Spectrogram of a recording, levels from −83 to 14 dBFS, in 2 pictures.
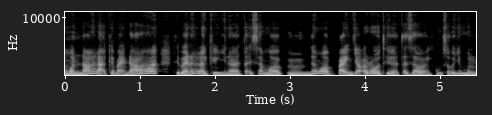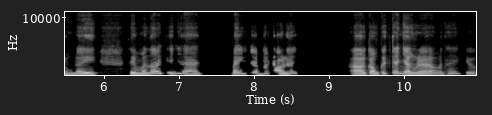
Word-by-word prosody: mình 200 -3 +4
nói 220 +12 +2
lại - - +2
cái 270 0 -6
bạn 180 - -3
đó 255 +10 +2
á, 360 - +4 0.2
thì - - 0
bạn 165 +1 +3
đó - - -2
lại 315 -12 0
kêu 235 +2 -3
như 240 -1 -4
là: 180 -4 -1
"Tại - - -8
sao 250 +6 -5
mà, 185 -8 0
ừm, 185 -1 -2
nếu 320 - -1
mà 350 - +3
bạn 190 - +3
giỏi 295 - -1
rồi 275 -7 +2
thì, 215 -2 -4
à, 190 - -4
tại 170 - -6
sao 230 -2 -1
bạn 190 - -5
không 240 0 -7
sửa 195 -2 -9
giùm 235 -7 -1
mình 185 -1 -1
luôn 200 +3 -3
đi?". 220 0 +3 0.5
Thì 235 - +7
mình 210 +1 +1
nói, 335 +6 +3
kiểu 420 - -2
như 330 - -5
là, 235 -5 0 0.4
bây 285 0 +1
giờ 210 - -2
bắt 305 - -5
đầu 210 - +4
là 200 - -1 0.7
ờ, 200 0 +5
công 225 +3 +4
kích 295 +1 -2
cá 275 - +3
nhân 240 -6 +4
rồi 195 -3 +3
á, 240 +4 +1
mình 250 -3 -7
thấy 295 +2 -9
kiểu 450 - -6
225 Hz, 300 wpm, -23 LUFS, 200-275 Hz, 0.7 s, Thì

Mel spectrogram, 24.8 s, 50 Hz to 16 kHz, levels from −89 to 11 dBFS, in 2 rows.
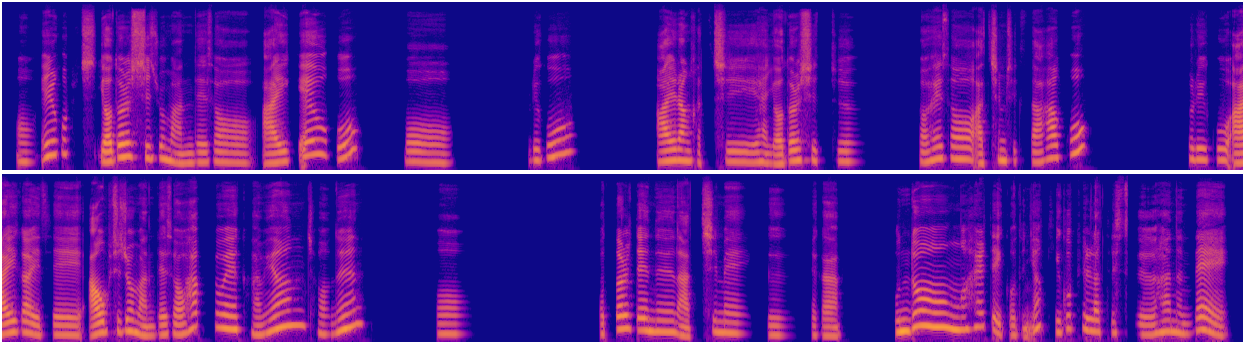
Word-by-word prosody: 어 180 -1 -7
7 295 +5 0
시 - - -4
8 245 +9 +6
시 250 -3 0
좀 230 -4 -1
안 160 -1 -3
돼서 170 -1 -4
아이 165 +3 +2
깨우고 295 - 0 0.4
뭐 170 -3 -3 0.7
그리고 265 - -3 0.8
아이랑 195 +2 +4
같이 175 0 -4
한 170 -3 -3
8 185 +7 +2
시쯤부터 185 -3 -6 0.7
해서 225 0 +1
아침 160 +5 -2
식사하고 235 - -1 1.0
그리고 210 -1 -2
아이가 190 +4 +5
이제 165 -1 -1
9 190 +5 +6
시 210 0 -4
좀 220 -3 +2
안 150 -1 -1
돼서 170 +1 0
학교에 280 - +2
가면 275 - +2
저는 250 - 0 0.7
어 175 0 -6 1.3
어떨 265 +1 +2
때는 215 -4 +1
아침에 185 +5 -2 0.2
그 155 -1 -7 0.2
제가 150 -2 -3 0.5
운동할 290 +3 +5
때 - - -3
있거든요. 170 - -4
기구 210 +6 -5
필라테스 200 -8 -4
하는데 200 -3 +1
195 Hz, 200 characters per minute, -23 LUFS, 175-245 Hz, 1.3 s, 8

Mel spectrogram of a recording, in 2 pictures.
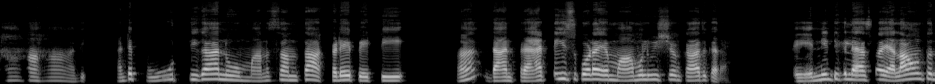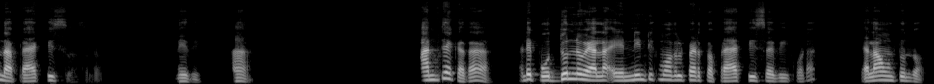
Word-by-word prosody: ఆహాహా! 175 -2 -9
అది. 135 - -18 0.3
అంటే 175 +10 -2
పూర్తిగా 225 +6 -2
నువ్వు 205 -3 -1
మనసంతా 195 +5 -1
అక్కడే 200 +4 +2
పెట్టి 175 +1 -1 0.7
ఆ! - - +3 0.3
దాని 175 0 +5
ప్రాక్టీసు 200 +10 +2
కూడా 240 0 +7
ఏం 215 - -1
మామూలు 210 +5 +1
విషయం 220 0 -3
కాదు 190 +2 +3
కదా! - - -4 0.9
ఎన్నింటికి 235 +5 0
లేస్తావు? 215 0 +4
ఎలా - - +7
ఉంటుంది 250 -3 -1
ఆ - - -21
ప్రాక్టీససలు. 165 +5 -6 0.8
నీది? - - -8 0.4
ఆ! - - -2 1.9
అంతే 210 +7 +1
కదా! - - -2 0.4
అంటే 235 - +1
పొద్దున్న 190 +8 +1
నువ్వు 225 -4 +5
ఎలా 195 +1 +1
ఎన్నింటికి 220 +4 -4
మొదలు 205 -1 -2
పెడతావు? 185 -5 -3
ప్రాక్టీసవి 165 -2 -3
కూడా. - - -15 0.6
ఎలా 190 - +2
ఉంటుందో? 170 -7 -8
195 Hz, 120 wpm, -22 LUFS, 175-220 Hz, 1.9 s, కూడా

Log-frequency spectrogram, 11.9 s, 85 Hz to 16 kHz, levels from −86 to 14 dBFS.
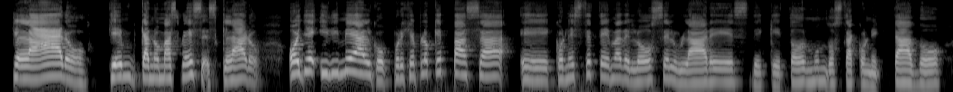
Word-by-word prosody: ¡Claro!, 185 -4 +7 0.3
quién 205 -2 +1
ganó 190 -1 +2
más 190 0 -1
veces, 235 +4 -4
claro. 180 +3 -1 0.3
Oye, 260 +2 +4
y 255 0 -3
dime 255 +4 -1
algo, 230 -11 +1
por 190 +3 -6
ejemplo, 220 +5 -7
¿qué 270 +2 -5
pasa, 230 -5 -1
eh, 170 -2 -6
con 180 +1 -6
este 205 +4 -7
tema 195 -5 -6
de 180 -3 -5
los 165 +3 -4
celulares, 155 -2 -3
de 130 -2 -12
que 130 -2 -10
todo 155 +5 -6
el 160 - -6
mundo 160 -1 -10
está 145 0 -7
conectado? 140 +1 -3
185 Hz, 140 wpm, -26 LUFS, 155-220 Hz, 0.3 s, Claro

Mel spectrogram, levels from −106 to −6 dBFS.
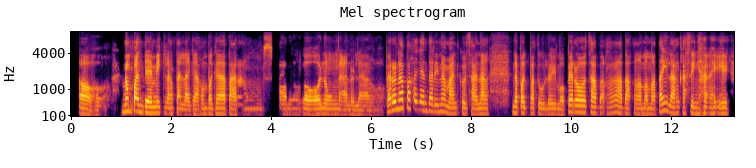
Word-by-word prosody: Oo, 130 -5 0 0.3
nung 200 +1 +6
pandemic 170 -5 +5
lang 150 0 0
talaga, 130 -2 0
kumbaga, 145 +1 +1
parang 135 +1 -4
s - - -4 0.2
parang, 135 0 -8
oo, 135 -1 +2
nung 135 -1 -4
naano 125 -1 -4
lang. 120 -1 -10
Pero 205 +6 +6
napakaganda 255 -5 +2
rin 195 -1 -6
naman 150 -5 +1
kung 150 -1 -5
sanang 140 0 0 0.5
napagpatuloy 150 -4 -1
mo, 130 -2 -6
pero 185 -1 +3
sa 165 -2 +4
baka - - -6
nga, 170 -1 -2
baka 145 0 -2
nga - - 0
mamatay 140 +11 0
lang 165 -3 +1
kasi 165 -1 -3
nga 150 - 0
eh, 155 -1 -1
145 Hz, 145 wpm, -24 LUFS, 135-170 Hz, 0.5 s, nung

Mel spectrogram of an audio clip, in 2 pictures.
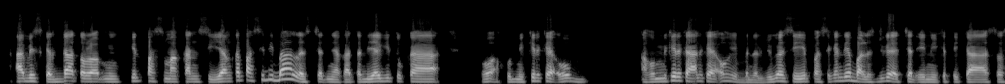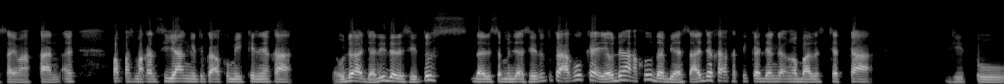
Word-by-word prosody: abis 145 +1 +2
kerja 150 +8 +3
atau - - +1
lewat 135 -1 +3
mungkin, 130 +5 -6
pas 140 - -1
makan 130 -1 +1
siang 130 +3 +1
kan 190 - 0
pasti 190 0 -2
dibales 220 - +3
chat-nya." 120 -3 -3
Kata 115 +1 -1
dia 135 +4 +3
gitu, 145 0 -6
Kak. 125 -2 +2 0.4
Oh - - +1
aku 120 - -7
mikir 120 +7 -3
kayak, 150 - +1
oh 150 - 0
b 120 - -12 0.6
aku 125 +2 -4
mikir 140 +7 +1
kan 150 -3 +3
kayak, - - +2
"Oh, - - -3
ya - - -5
benar 105 -2 -8
juga 150 +7 +1
sih. 135 -1 -2
Pasti 120 -1 -5
kan 155 - -1
dia 185 - +1
bales 115 -1 +1
juga 150 +4 +2
ya - - -12
chat - - -1
ini 115 0 -3
ketika 115 -1 0
selesai 110 -1 -2
makan 110 +1 0
eh, 130 - -3 0.3
pa 145 - +1
pas 140 - -2
makan 130 0 0
siang." 140 +1 +2
Gitu, 130 -1 -4
Kak, - - +2
aku - - -11
mikirnya, 125 +1 -1
Kak. - - +3 0.4
Ya - - -9
udah, - - +5
jadi 165 - +1
dari 150 - +6
situs 190 - -2
dari 125 - +2
semenjak 130 -2 +1
situ 130 +3 -1
tuh, 190 - -22
Kak, - - +5
aku 220 - 0
kayak - - +3
ya - - +8
udah 205 0 +2
aku 225 0 -2
udah - - +4
biasa 115 -2 +3
aja, 190 - +1
Kak, 150 -3 -1
ketika 145 -1 -1
dia 135 0 +1
nggak 135 -1 -1
ngebales 125 -1 +1
chat, - - 0
Kak. - - +2 0.7
Gitu. 110 +1 -5
130 Hz, 235 wpm, -25 LUFS, 120-145 Hz, 0.7 s, ya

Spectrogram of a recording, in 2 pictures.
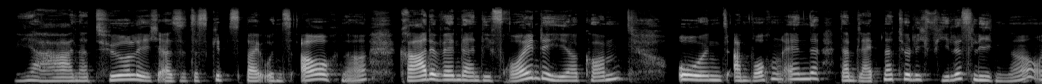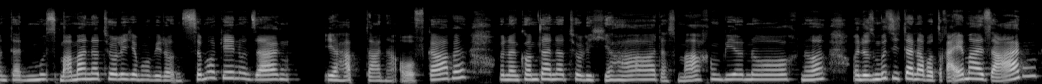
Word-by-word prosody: Ja, 165 -1 -4
natürlich, 195 +3 +1
also, 160 +1 -3
das 170 +1 -5
gibt's 210 +1 -4
bei 165 -2 0
uns 160 -1 -5
auch, 235 +2 +4
ne? 215 +1 -5 0.3
Grade 210 +6 +5
wenn 210 0 +3
dann 185 -2 0
die 185 -1 -5
Freunde 215 - +2
herkommen 185 +4 -2 0.5
und 200 -4 +4
am 175 -1 -1
Wochenende, 250 +6 -1 0.2
dann 180 -1 -1
bleibt 155 0 -6
natürlich 225 -1 0
vieles 225 +4 -2
liegen, 185 -8 -2
ne? 180 +8 -5
Und 200 -1 -6
dann 205 -2 -3
muss 225 +1 -1
Mama 220 +5 +3
natürlich 245 -1 +1
immer 215 -2 -1
wieder 195 -2 -2
ins 170 +1 -3
Zimmer 265 +6 0
gehen 290 -1 -1
und 250 -3 -4
sagen: 230 +1 +1 0.2
„Ihr 205 -2 +1
habt - - -5
da 180 0 -2
'ne 165 -1 -10
Aufgabe.“ 240 - 0 0.3
Und 220 -2 -1
dann 210 -1 +2
kommt 230 +2 +1
dann 240 -1 +4
natürlich: 220 -3 -2
„Ja, 210 +3 -1
das 165 -2 -9
machen 220 +6 -2
wir 230 0 0
noch“, 225 0 -1
ne? 220 +5 0 0.2
Und 215 - +1
das 215 0 +4
muss 270 +4 +1
ich 270 -2 -2
dann 255 -3 +5
aber 205 -3 +3
dreimal 235 +8 +3
sagen 240 - +4
215 Hz, 175 wpm, -23 LUFS, 180-235 Hz, 0.5 s, Grade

